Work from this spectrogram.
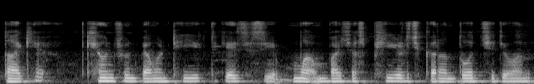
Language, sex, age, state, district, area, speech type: Kashmiri, male, 30-45, Jammu and Kashmir, Shopian, rural, spontaneous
